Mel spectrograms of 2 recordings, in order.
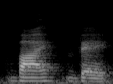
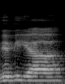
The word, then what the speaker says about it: VIVAIA: VIVAIA, and I did look it up, that's how you pronounce it, VIVAIA. I was calling it Vivvia.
